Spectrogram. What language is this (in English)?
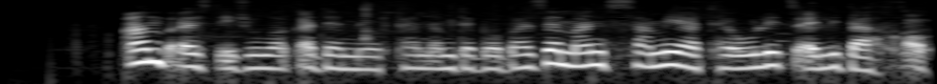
Georgian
